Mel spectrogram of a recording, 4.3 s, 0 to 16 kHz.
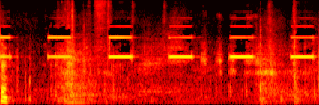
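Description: Car's electronic warning chime: a steady high beep repeating about every 0.8 seconds, five times, with faint handling noise between the beeps.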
